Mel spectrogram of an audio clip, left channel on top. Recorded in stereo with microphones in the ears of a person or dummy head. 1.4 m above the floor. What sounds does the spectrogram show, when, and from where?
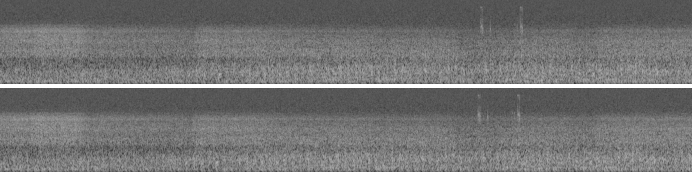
Only background noise.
